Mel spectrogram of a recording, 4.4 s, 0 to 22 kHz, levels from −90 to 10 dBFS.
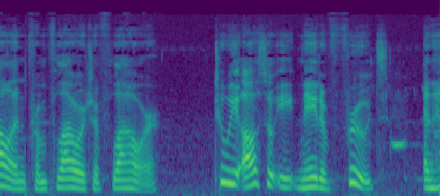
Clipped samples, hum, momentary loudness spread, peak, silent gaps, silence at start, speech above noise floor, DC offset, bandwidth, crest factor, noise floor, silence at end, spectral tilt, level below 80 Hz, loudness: under 0.1%; none; 15 LU; -4 dBFS; none; 0 s; 26 dB; under 0.1%; 16.5 kHz; 16 dB; -45 dBFS; 0 s; -5.5 dB/octave; -58 dBFS; -20 LUFS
